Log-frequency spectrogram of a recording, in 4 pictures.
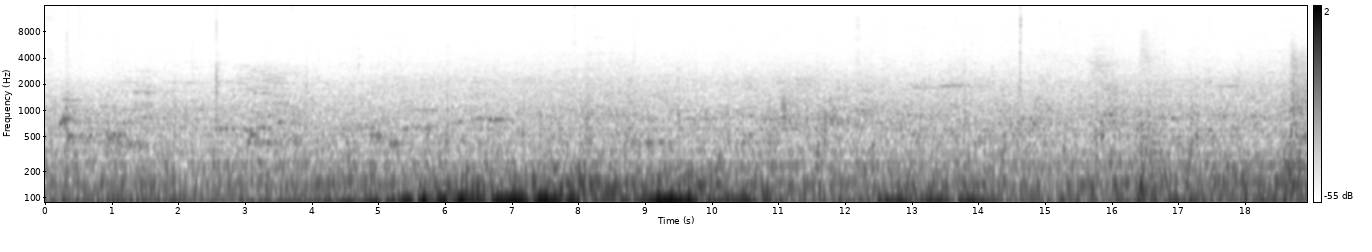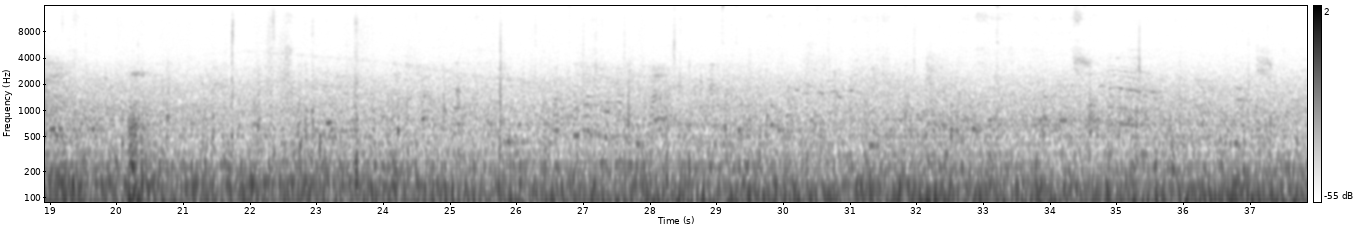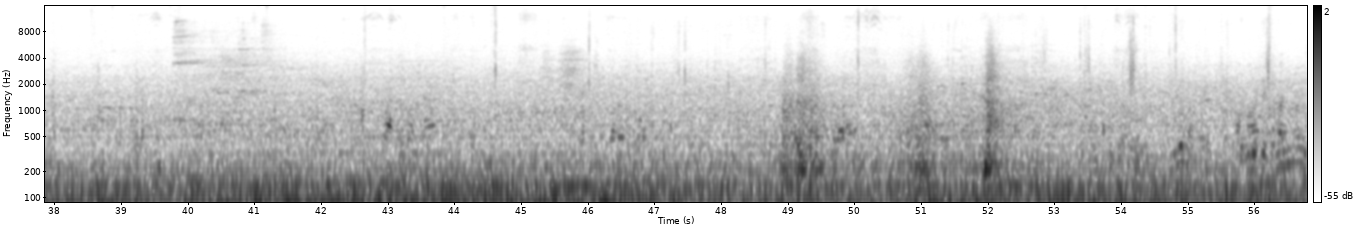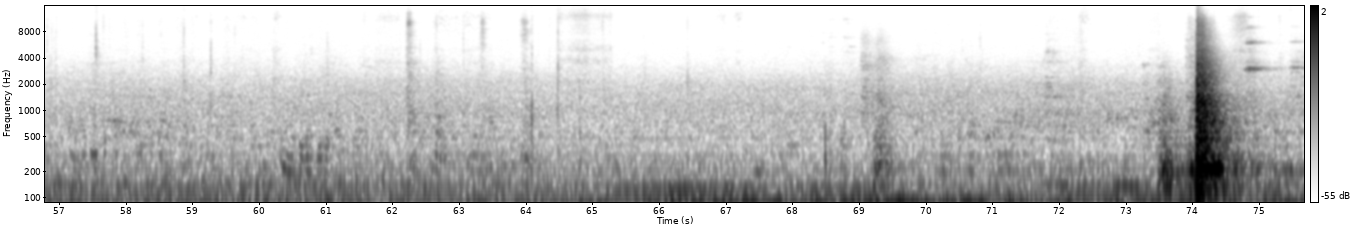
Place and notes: Mafamude, Portugal - Soundwalk, RTP
Soundwalk in RTP, Porto.
Zoom H4n and Zoom H2
Carlo Patrão & Miguel Picciochi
